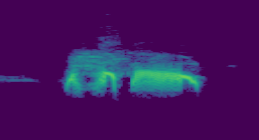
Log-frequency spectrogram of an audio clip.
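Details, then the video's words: Tame decoy spotted dove in rural Đồng Nai, Vietnam, giving the driving 'gáy thúc' coo used to lure wild doves. One low, hollow phrase: a short throaty coo, then a longer rough, pulsing coo that slides down at the end. "Tiếng chim cu gáy Mồi thuần gáy thúc vang một vùng quê Đồng Nai"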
